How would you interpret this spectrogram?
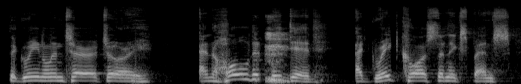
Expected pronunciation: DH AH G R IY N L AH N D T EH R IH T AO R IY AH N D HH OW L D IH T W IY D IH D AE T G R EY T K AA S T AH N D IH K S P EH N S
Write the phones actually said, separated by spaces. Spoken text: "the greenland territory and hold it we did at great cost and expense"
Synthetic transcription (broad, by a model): DH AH G R IY N L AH N T EH R IH T AO R IY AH N HH OW L D IH T W IY D IH D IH T G R EY T K AA S T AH N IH K S P EH N S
